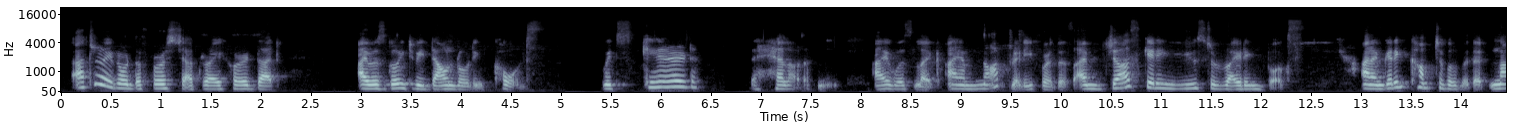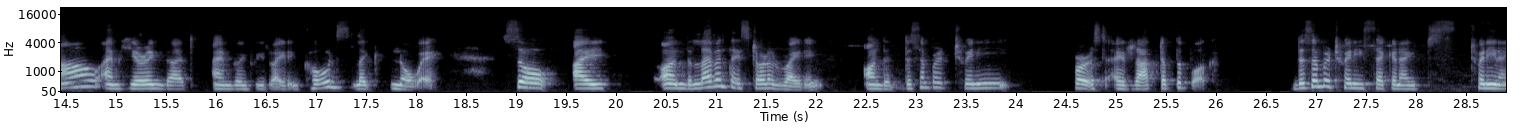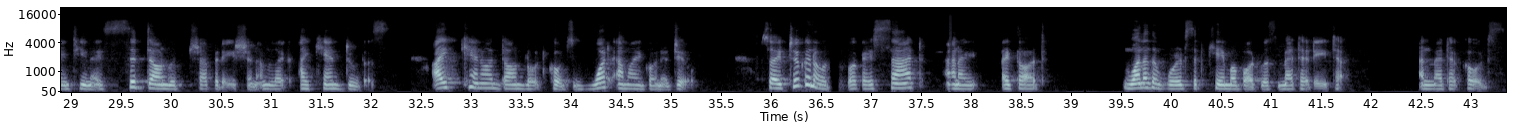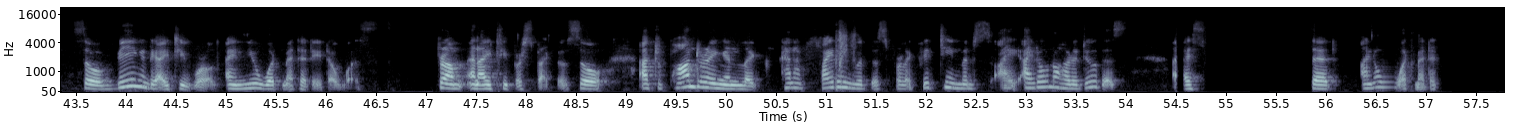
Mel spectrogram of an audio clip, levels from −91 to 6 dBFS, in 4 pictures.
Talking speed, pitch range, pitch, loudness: 170 wpm, 175-235 Hz, 195 Hz, -26 LUFS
